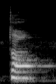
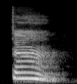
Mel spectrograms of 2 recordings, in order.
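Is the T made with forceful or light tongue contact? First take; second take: light; forceful. First: The T is made lightly with the tongue tip. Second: The T is made with forceful tongue contact. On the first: The speaker calls it right. "em francês é a pontinha da língua" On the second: The speaker calls it wrong. "Não é"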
